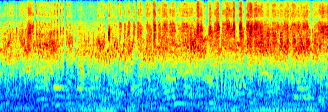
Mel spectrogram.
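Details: Aviary full of budgerigars producing a constant high chirruping chatter, layered squeaks and warbles from many birds overlapping with occasional sharper, louder calls.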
